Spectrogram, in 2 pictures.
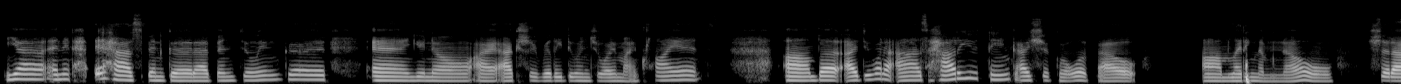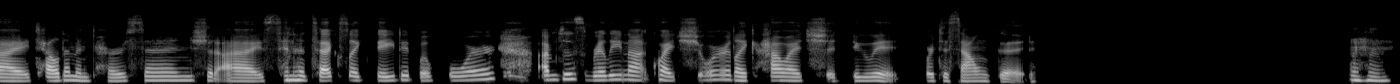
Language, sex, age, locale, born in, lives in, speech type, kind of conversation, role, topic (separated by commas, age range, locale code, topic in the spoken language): English, female, 30-34, en-US, United States, United States, conversation, advice, user, How can I stop worrying that I'm not meeting expectations at work?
